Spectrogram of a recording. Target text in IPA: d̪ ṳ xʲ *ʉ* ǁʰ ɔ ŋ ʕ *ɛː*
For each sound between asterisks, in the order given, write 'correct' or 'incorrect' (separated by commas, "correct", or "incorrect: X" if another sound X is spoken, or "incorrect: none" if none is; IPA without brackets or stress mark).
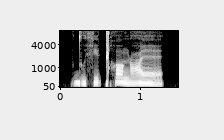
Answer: correct, incorrect: ɛ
